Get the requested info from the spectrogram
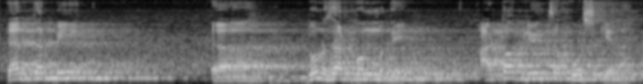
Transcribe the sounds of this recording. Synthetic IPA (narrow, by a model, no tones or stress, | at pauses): t̪jant̪əɾmiː | d̪onɦəd͡zaɾd̪onməd̪ʱːje | a̰ʈɔpluit͡sakoskḛla̰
